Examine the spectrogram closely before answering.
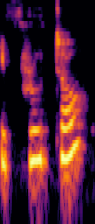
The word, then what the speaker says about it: Kipruto: Yes, my name is Kipruto, and yes, you've tried to pronounce it. It's a bit difficult, but not very.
